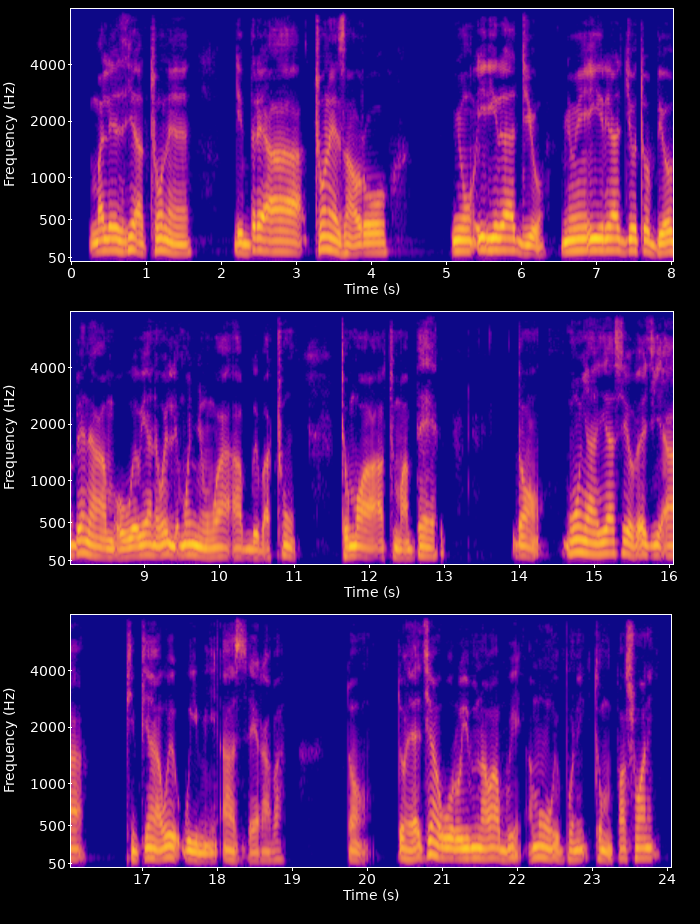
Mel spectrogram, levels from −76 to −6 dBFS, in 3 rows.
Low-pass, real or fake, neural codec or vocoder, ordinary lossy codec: none; fake; codec, 16 kHz, 4 kbps, X-Codec, WavLM features, trained on Multilingual LibriSpeech; none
